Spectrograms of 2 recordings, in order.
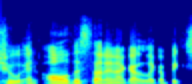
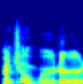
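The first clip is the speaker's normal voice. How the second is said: mock snide, negative tone; 2 semitones higher than usual. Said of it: "kind of a negative type of tone".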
